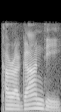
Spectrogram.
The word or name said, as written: Qaraghandy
